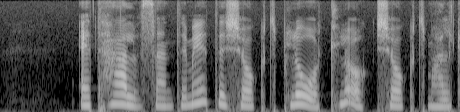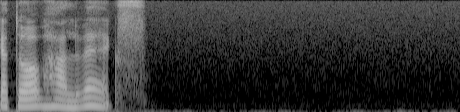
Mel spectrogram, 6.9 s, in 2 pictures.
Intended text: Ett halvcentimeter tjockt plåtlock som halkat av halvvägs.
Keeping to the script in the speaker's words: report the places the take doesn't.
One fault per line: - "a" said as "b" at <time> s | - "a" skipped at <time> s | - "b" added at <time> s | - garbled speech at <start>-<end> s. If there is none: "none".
- "som" said as "tjockt" at 2.8 s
